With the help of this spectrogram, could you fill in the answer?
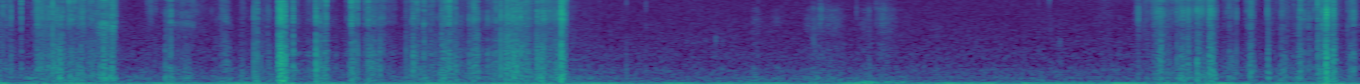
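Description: A dry, porous ring of dried wheat gluten (fu) is held in a gloved hand while metal tweezers scrape inside its hole. The result is bursts of bright, crinkly scratching and tearing-like rasps. Busy stretches near the start and end surround a quieter middle.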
